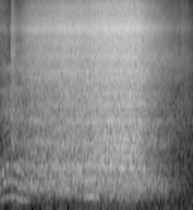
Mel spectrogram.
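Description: A hair dryer blows a close, steady airy whoosh that swells in loudness and then tapers off over a couple of seconds, alone without talk.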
